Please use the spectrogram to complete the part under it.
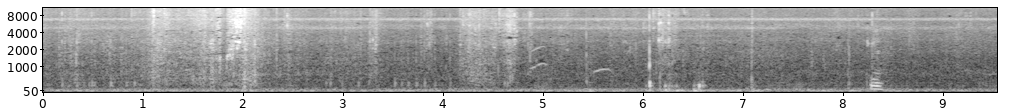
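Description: A monkey chews and smacks wetly on soft fruit.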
